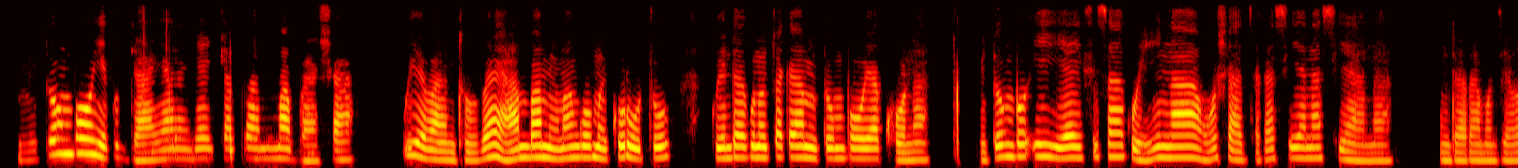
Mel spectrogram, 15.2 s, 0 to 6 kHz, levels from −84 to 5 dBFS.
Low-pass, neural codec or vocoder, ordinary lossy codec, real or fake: 5.4 kHz; none; AAC, 48 kbps; real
